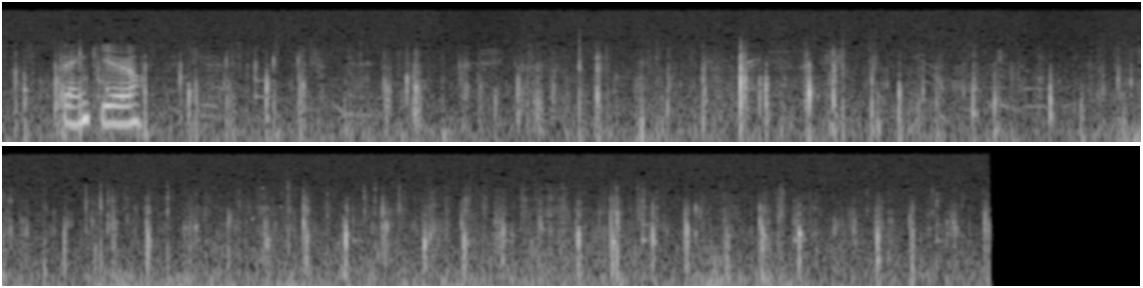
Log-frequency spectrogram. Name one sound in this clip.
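Horse hooves clop steadily on a dirt trail.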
